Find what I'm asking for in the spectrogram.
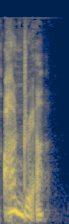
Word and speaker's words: Andrea: Well, I liked it before that when Andrea walks in on Munson and they say her name wrong and she's like, it's Andrea.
